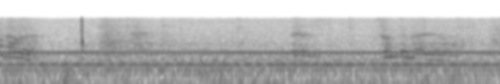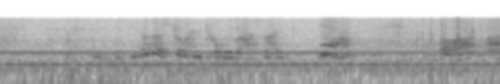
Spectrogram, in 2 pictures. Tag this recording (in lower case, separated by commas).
speech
